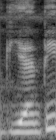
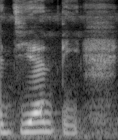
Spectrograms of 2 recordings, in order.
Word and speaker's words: Giyanti: 13 Februari 1755 nama Gianti diambil dari lokasi penandatanganan perj di desa jianti yang pada pelafalan Belanda dibaca Gianti di masa silam perjanjian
